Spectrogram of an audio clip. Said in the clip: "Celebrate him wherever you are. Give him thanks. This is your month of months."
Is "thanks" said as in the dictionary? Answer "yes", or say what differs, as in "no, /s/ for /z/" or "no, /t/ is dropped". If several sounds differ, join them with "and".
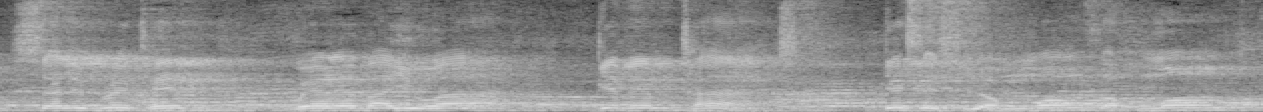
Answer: no, /t/ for /θ/ and /k/ is dropped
